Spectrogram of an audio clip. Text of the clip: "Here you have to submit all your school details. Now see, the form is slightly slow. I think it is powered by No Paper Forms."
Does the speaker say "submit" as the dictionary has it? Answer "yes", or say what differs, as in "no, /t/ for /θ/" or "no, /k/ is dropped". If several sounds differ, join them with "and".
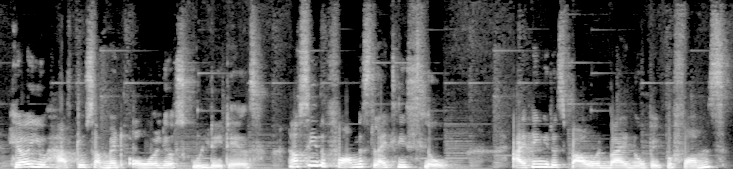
yes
